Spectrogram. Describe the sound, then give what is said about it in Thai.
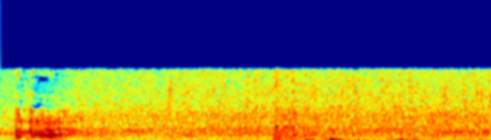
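Steady rain pours down in a dense, even hiss that fills the whole recording, with a brief rustle near the start and a couple of soft low thumps partway through. “เสียง เสียงไม่ค่อย ใสเท่าไหร่ ฝนตกเปาะแตกชวนให้เหงานอนมากกว่า ใช่ไหมเออชวนให้เหงานอนมากกว่า”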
